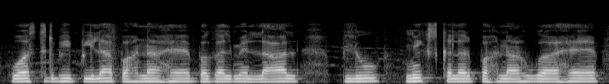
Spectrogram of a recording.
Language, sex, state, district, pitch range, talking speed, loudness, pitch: Hindi, male, Jharkhand, Deoghar, 135-140 Hz, 140 wpm, -16 LUFS, 135 Hz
